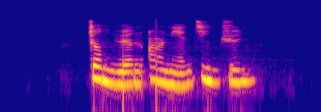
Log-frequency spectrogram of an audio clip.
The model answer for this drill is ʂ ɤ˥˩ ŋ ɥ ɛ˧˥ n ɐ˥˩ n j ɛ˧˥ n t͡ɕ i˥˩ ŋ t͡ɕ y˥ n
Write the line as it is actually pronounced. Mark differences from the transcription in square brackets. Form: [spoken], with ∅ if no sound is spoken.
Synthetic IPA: [ʈ͡ʂ] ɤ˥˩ ŋ ɥ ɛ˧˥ n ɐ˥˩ n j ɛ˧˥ n t͡ɕ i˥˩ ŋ t͡ɕ y˥ n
